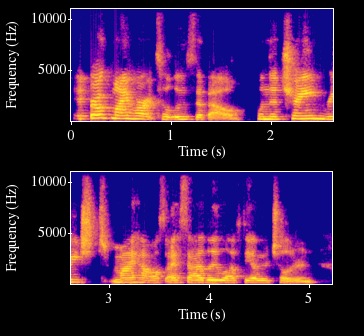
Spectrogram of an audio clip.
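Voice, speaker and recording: Higher-voiced woman reading to young children. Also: moderate pace, poor audio. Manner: expressive, talking directly to young children. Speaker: storytime reader. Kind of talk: children's picture book read-aloud with chatty asides.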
